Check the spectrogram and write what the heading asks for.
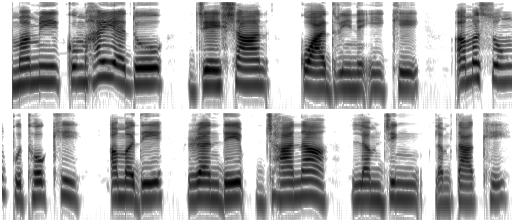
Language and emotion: Manipuri, neutral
